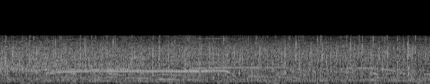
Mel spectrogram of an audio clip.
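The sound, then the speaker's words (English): Applause rings out from a crowd, a dense, steady wash of clapping that holds at an even, loud level throughout, with a faint voice sitting beneath it. “A round of applause”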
